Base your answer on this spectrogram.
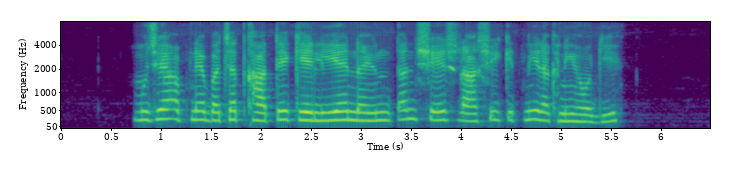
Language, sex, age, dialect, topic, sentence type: Hindi, female, 18-24, Marwari Dhudhari, banking, question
